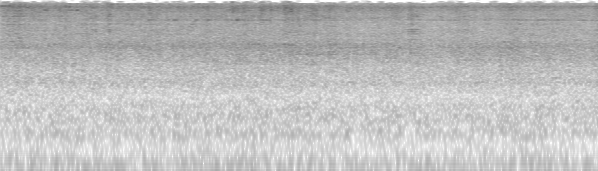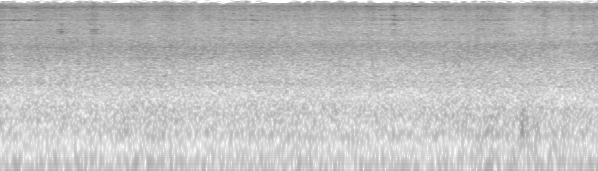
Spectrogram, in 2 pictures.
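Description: Freight train of tank wagons rolling through a railway yard: a steady rumbling rush of wheels on rail, with one short knock near the end.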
